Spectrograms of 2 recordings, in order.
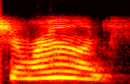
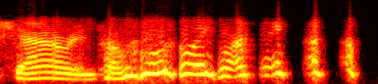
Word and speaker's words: Sharón: Well, I will also, like my name looks like Sharon on paper, but it's pronounced Sharon.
